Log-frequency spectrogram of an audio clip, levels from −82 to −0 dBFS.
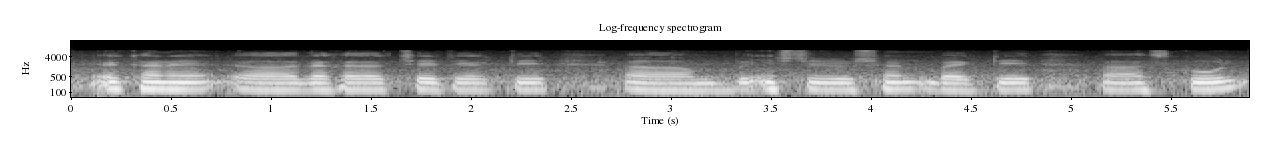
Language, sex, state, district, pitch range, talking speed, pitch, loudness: Bengali, male, Tripura, South Tripura, 130-140 Hz, 130 wpm, 135 Hz, -16 LUFS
